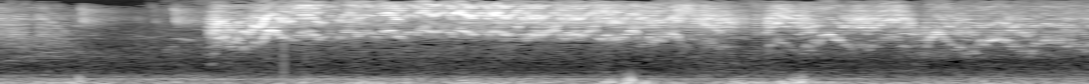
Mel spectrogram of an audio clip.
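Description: Many birds chirping together, starting about a second in, over a steady low rumble. Two dull thumps come about three and four seconds in.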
